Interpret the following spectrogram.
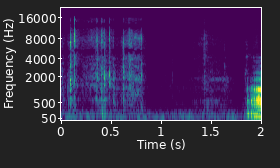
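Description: The wrapper of a 1990 Fleer basketball card pack crinkling as it is peeled open and the cards are slid out, lasting under a second.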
